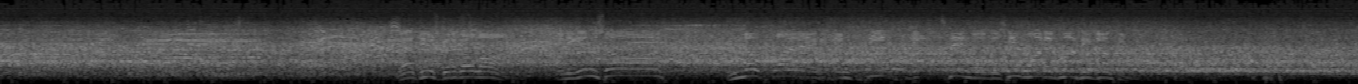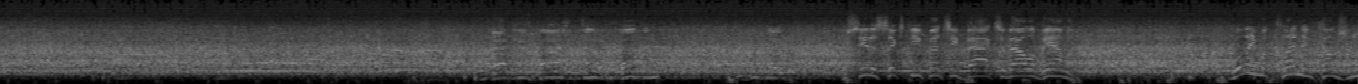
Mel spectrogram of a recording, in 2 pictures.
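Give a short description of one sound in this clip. A large stadium crowd roars and cheers loudly throughout.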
